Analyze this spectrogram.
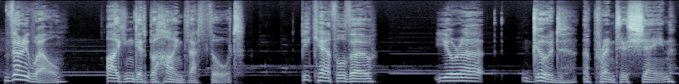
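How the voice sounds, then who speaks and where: Man playing measured, cautioning male mentor, game villain, deep, animated pitch, music behind. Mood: reflective, trusting. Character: scheming, stern male furry master of an apprentice.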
